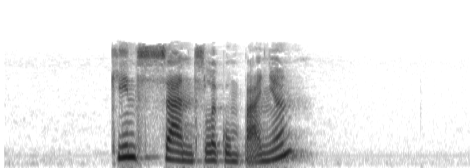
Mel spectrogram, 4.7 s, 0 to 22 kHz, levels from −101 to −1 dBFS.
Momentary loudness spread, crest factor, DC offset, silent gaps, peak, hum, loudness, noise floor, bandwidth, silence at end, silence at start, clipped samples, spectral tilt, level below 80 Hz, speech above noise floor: 6 LU; 22 dB; under 0.1%; none; -2 dBFS; none; -20 LUFS; -81 dBFS; 7.6 kHz; 1.75 s; 1.1 s; under 0.1%; -4 dB/octave; -64 dBFS; 62 dB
